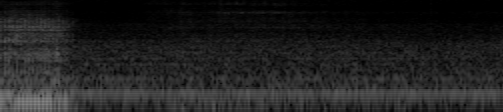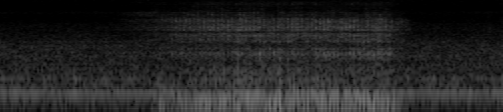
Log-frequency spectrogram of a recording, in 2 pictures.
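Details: Lola, a Cane Corso dog, snoring.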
